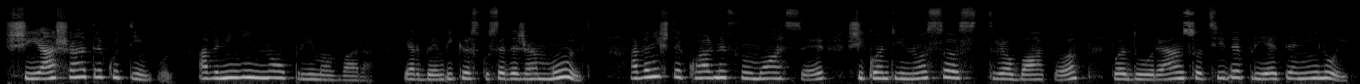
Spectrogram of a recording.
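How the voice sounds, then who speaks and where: A woman reading a bedtime story aloud, gentle and expressive, with small restarts. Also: sits high.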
